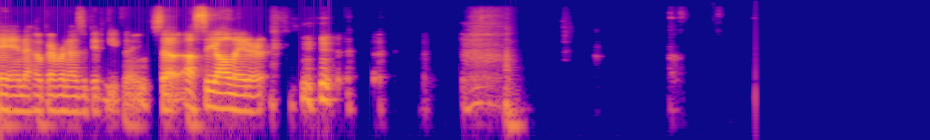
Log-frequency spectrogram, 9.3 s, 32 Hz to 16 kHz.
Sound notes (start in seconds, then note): 3.1 laughs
